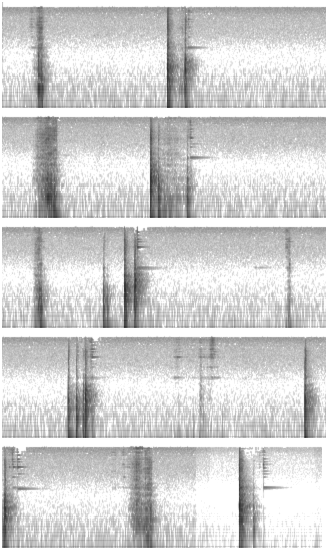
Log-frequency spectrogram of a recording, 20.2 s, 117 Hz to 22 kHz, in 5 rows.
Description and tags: Coffee cup table
Lifting a coffee cup from the table and setting it back down again. Recorded using a Zoom H6 with shotgun capsule.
